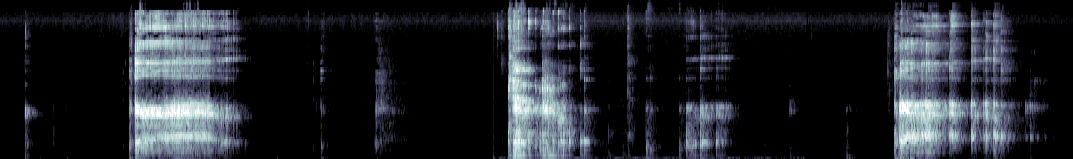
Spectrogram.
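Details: A woman burping: three loud, drawn-out voiced belches with quieter short sounds between, in a quiet room.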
